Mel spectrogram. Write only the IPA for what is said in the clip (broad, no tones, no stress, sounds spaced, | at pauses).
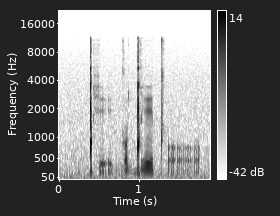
ǃʰ ḛ ɡ ɔ ɡ͡ǃ e tʰ ɔ̰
